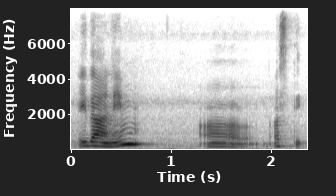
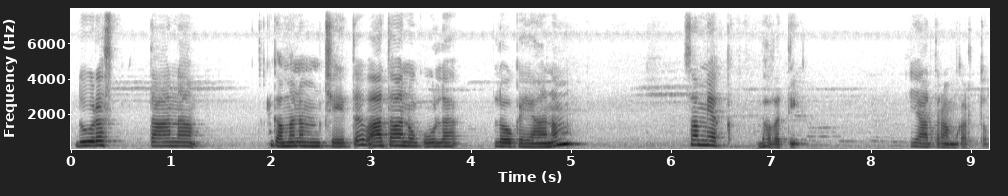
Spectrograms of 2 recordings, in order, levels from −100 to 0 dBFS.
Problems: background conversations at intervals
